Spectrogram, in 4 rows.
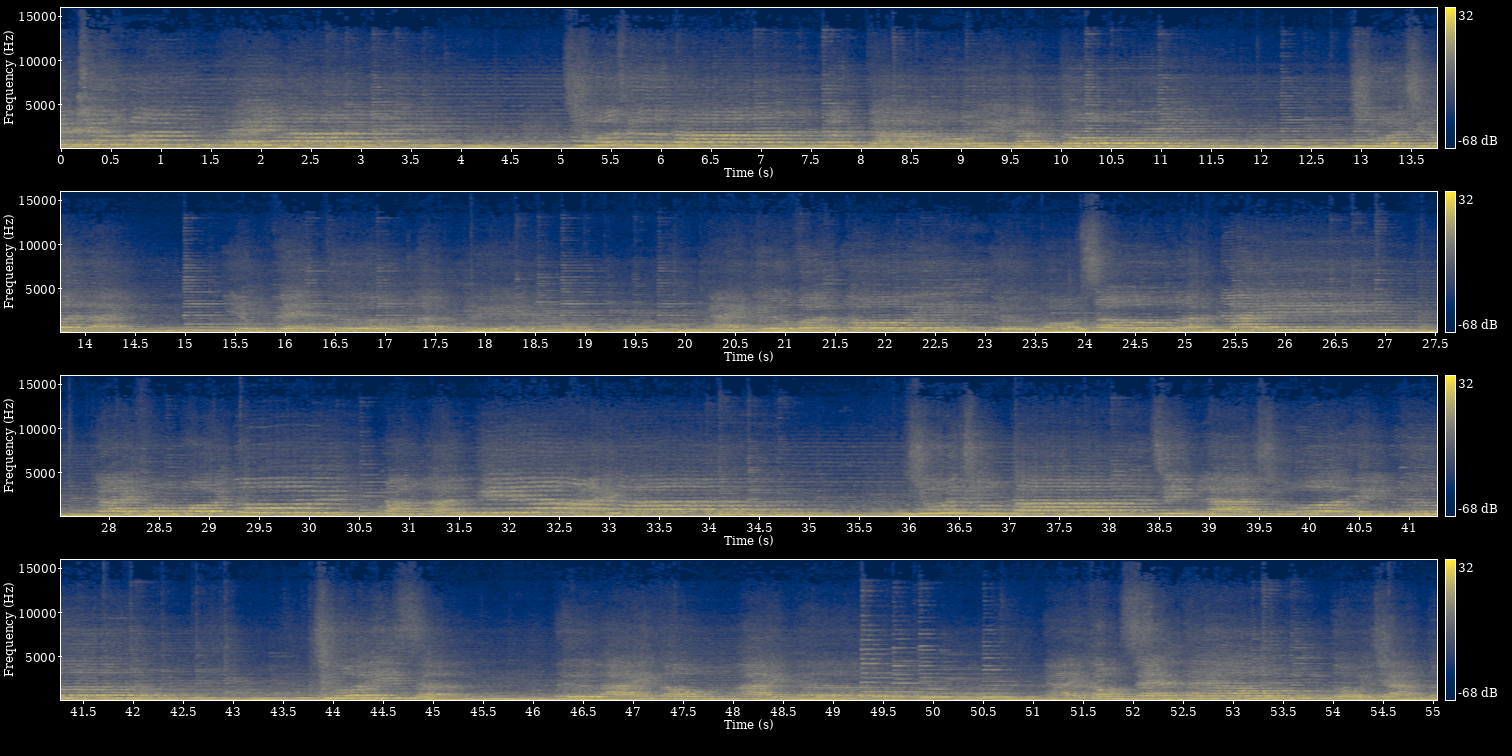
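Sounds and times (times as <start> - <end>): church choir singing a hymn: 0.0 - 55.0
instrumental accompaniment: 0.0 - 55.0.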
